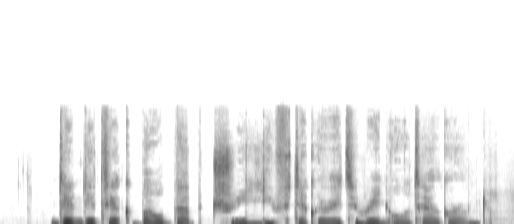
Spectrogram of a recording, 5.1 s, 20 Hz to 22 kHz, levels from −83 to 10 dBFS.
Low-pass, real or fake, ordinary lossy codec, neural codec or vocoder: none; fake; none; codec, 24 kHz, 1 kbps, SNAC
